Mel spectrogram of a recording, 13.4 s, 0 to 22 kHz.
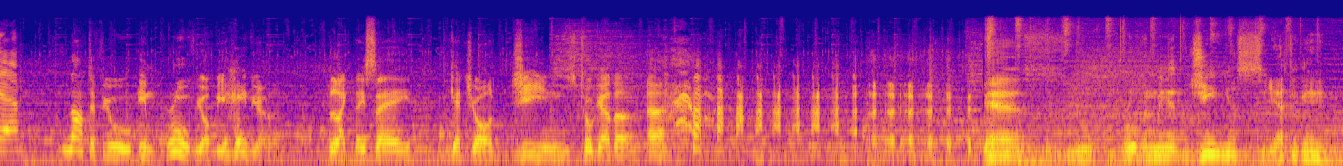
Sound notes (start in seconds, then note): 6.5 laughs at that cheesy pun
